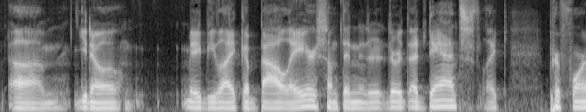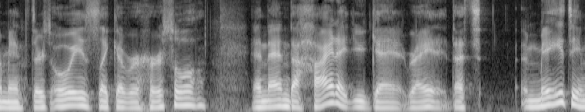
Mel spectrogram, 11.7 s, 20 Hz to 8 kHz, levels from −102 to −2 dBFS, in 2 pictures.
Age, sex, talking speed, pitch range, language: 20-39, male, 155 wpm, 100-115 Hz, English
